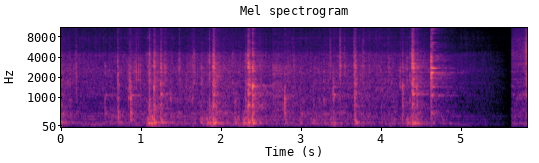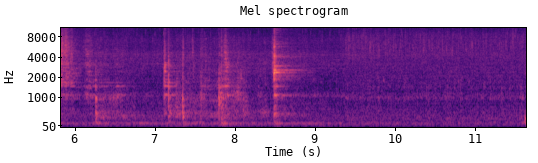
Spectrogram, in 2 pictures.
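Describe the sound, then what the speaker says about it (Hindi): Tomato paste frying in a pan for a tomato and meat curry, a busy close sizzle with repeated spoon strokes and scrapes, a brief gap midway, then steady hissing that fades to a quieter simmer, without speech. "अभी हम टमाटर का पेस्ट डाल रहे हैं और उसको हम अच्छी तरह भून लेंगे।"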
